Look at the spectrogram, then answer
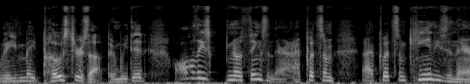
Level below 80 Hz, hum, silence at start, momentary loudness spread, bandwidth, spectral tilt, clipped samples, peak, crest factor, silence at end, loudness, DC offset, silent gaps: -44 dBFS; none; 0 s; 8 LU; 17 kHz; -4 dB/octave; under 0.1%; -12 dBFS; 16 dB; 0 s; -28 LUFS; under 0.1%; none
